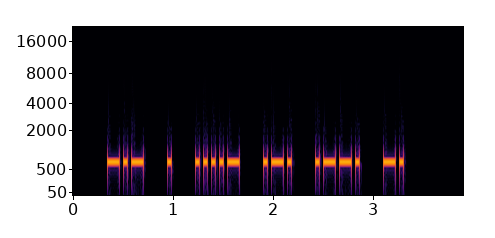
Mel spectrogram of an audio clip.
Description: Morse code, heard as a keyed tone, about 30 wpm, spaced as for 22 wpm, 700 Hz. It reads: KE4RPN
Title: USA Call Signs - 6 Characters - 2x Character Spacing - 30wpm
